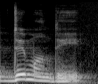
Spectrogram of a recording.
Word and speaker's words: demander: que eu não tô não tô pronunciando é o r final o verbo é demander E aí ó redmond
